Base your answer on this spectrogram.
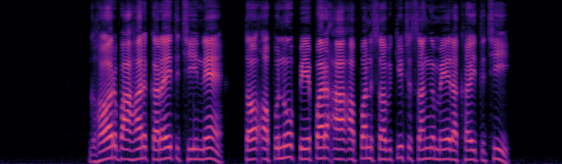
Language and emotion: Maithili, neutral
